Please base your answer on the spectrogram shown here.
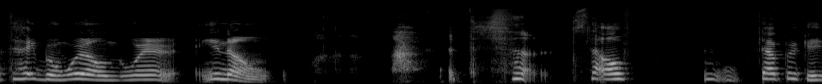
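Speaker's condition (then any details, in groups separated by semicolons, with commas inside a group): Cerebral palsy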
